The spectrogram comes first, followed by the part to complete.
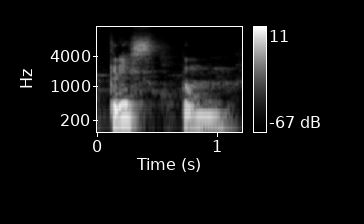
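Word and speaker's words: Christum: consoante ium ium Yum crum então ch no crum tem som de k e o u no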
